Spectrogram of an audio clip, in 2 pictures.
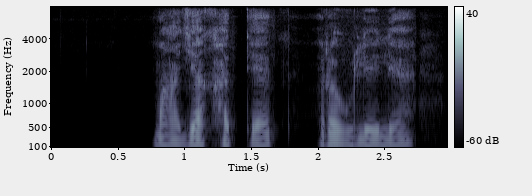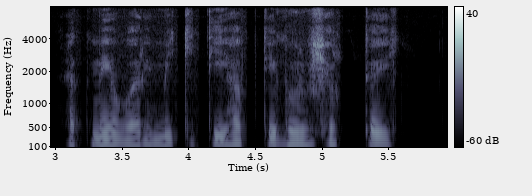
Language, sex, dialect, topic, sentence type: Marathi, male, Southern Konkan, banking, question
